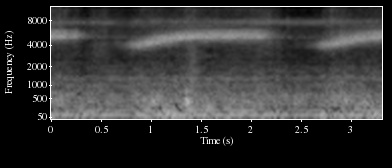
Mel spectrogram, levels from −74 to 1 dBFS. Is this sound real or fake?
fake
